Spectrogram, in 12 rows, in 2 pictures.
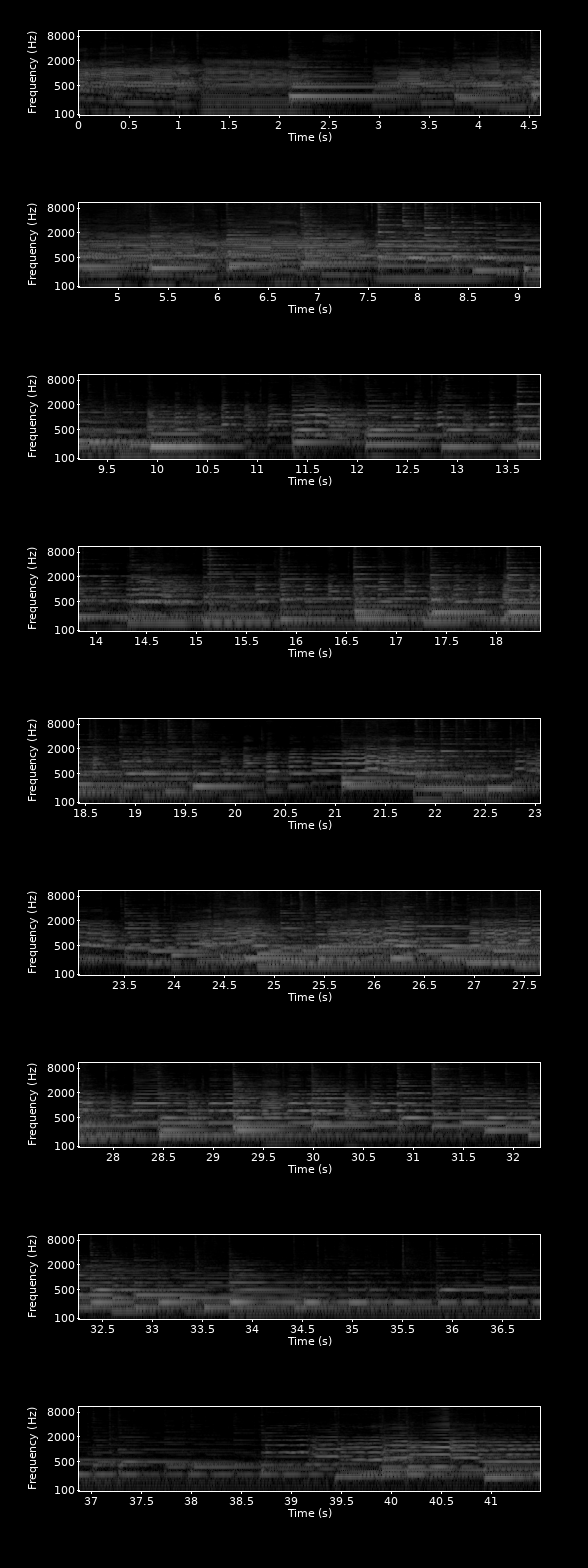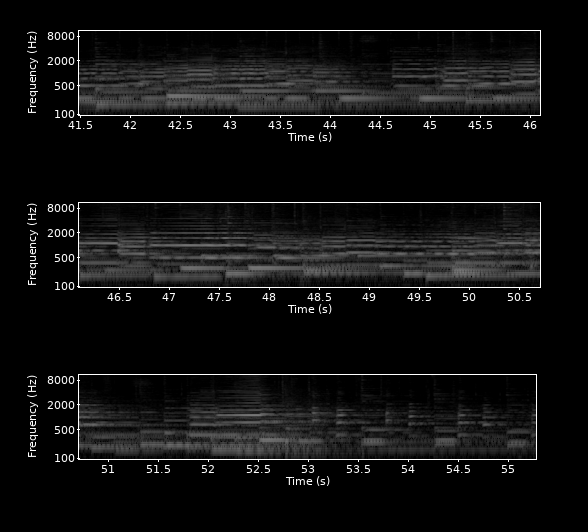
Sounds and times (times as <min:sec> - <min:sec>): Bowed string instrument: 0:00.0 - 0:55.2
Harp: 0:00.0 - 0:55.2.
